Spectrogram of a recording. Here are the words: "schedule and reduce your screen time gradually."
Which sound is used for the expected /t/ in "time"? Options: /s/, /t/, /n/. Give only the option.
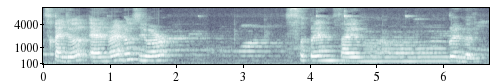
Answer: /s/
